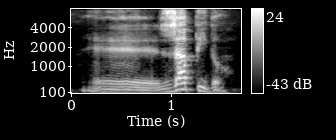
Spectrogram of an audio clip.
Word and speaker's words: rápido: Por ejemplo, decimos rápido, ¿no? Rápido, pronuncio como si fuese doble R, ¿no?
